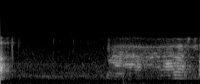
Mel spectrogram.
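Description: About a second of near silence, then a caller's voice coming in thin and narrow over a telephone line.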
